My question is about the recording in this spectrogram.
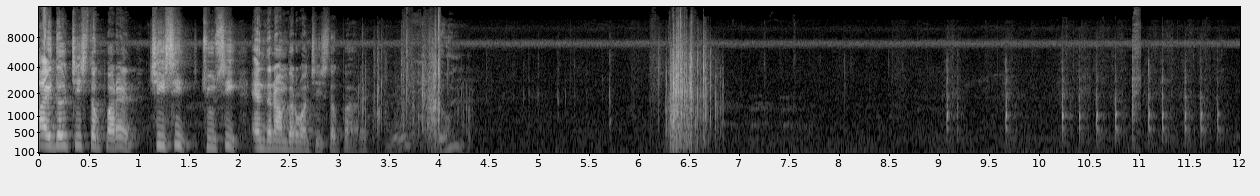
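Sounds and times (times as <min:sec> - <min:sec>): plastic food pack rustling: 0:06.2 - 0:06.9.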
